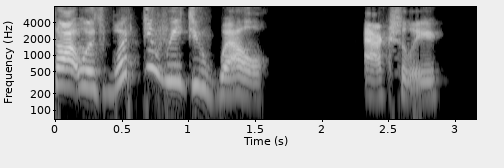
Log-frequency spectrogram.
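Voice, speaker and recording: Projecting in a raised voice, a woman with a high pitch and a bright, sharp tone makes very wide pitch swings. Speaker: political science professor, panelist. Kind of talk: academic panel discussion.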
